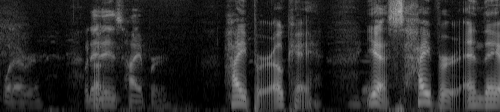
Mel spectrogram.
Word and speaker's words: Hipr: very special guest uh hipper is that is that how you pronounce it hipper nah it's meant to be uh said hyper but a lot of people do say hipper so i kind of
